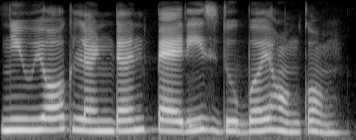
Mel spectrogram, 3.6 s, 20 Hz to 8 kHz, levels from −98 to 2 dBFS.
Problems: background sounds at intervals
